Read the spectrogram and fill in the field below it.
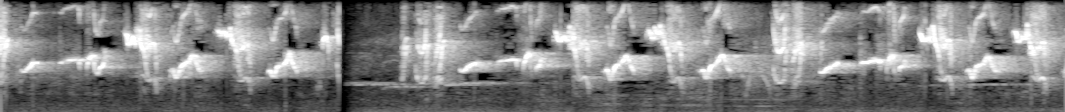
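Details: Master song of a cinereous tit used for training: a steady stream of quick, piercing, high notes repeated about twice a second, broken by one short pause, with nothing else audible.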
